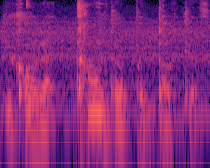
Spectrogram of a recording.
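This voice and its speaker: A man riffs on his channel in a very dark, mellow voice that sits a little low. He rambles and repeats phrases, musing out loud and dropping quiet half-joking asides, with faint room ambience behind him. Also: fairly even intonation, moderate pace, slight background noise, poor audio. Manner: repetitive, musing, keeps saying "imagine that". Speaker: channel host. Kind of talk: rambling solo commentary.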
